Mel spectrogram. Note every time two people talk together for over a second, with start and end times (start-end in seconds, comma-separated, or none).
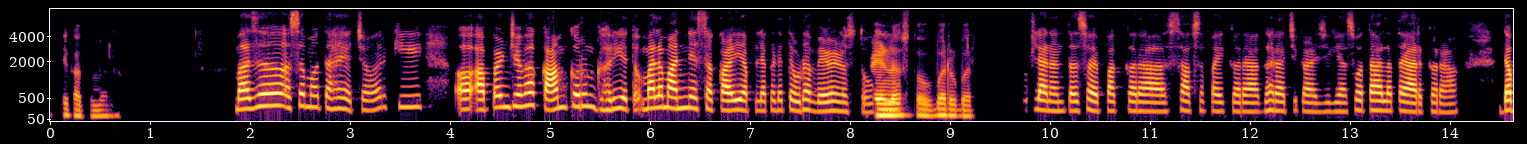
none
